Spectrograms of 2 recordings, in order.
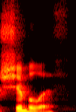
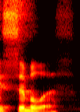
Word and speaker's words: shibboleth: To catch the escaping Ephraimites, they make everyone say the word shibboleth. The Ephraimites couldn't pronounce the sh sound. They'd say sibboleth.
